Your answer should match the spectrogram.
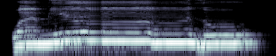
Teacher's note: Nun mati bertemu dengan huruf dal, hukumnya itu di situ dinamakan sebagai ikhfa hakiki. Ikhfa hakiki yang mana kita kena dengung dengan kadar 2 harakat.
